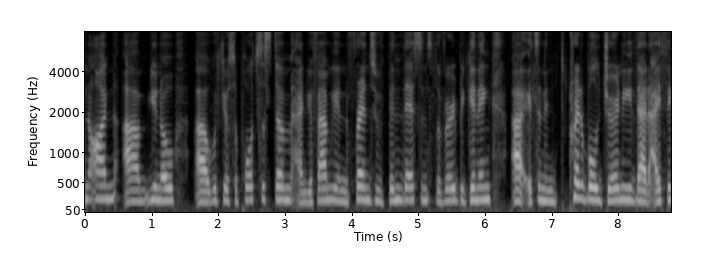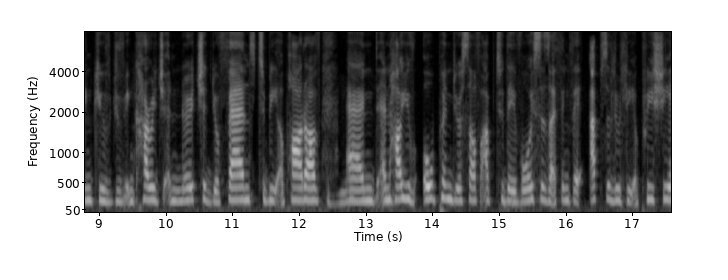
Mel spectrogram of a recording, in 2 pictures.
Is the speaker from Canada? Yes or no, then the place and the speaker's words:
no; South Africa; as South African women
